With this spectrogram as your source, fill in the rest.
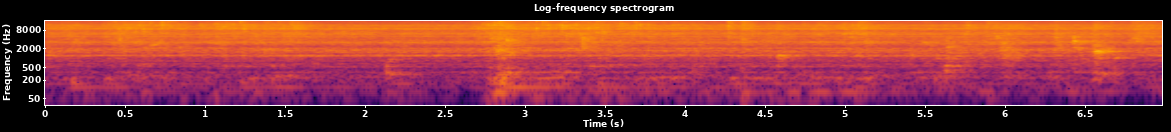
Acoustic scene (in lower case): restroom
